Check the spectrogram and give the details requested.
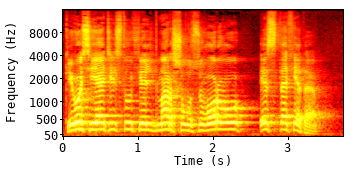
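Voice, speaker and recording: A male actor as a dutiful army courier in a radio drama. His voice is a little high. He speaks stiffly and formally, with an uneasy edge. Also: steady tone, normal speed, a little hiss or hum, close to an everyday voice. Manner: formal military address. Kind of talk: Soviet-era radio drama acting.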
